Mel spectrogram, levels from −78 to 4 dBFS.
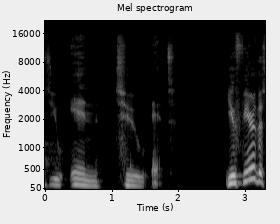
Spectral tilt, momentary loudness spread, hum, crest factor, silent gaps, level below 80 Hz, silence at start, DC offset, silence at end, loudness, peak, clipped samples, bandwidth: -6 dB/octave; 16 LU; none; 20 dB; 2.13-2.54 s, 2.62-2.69 s; -84 dBFS; 0 s; under 0.1%; 0 s; -31 LUFS; -12 dBFS; under 0.1%; 17 kHz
